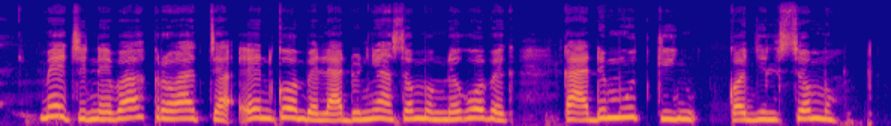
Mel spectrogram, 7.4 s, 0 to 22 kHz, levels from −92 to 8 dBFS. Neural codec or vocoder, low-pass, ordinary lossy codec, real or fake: vocoder, 44.1 kHz, 128 mel bands every 512 samples, BigVGAN v2; 19.8 kHz; none; fake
